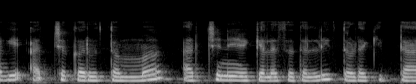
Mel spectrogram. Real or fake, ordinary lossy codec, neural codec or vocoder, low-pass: real; none; none; none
